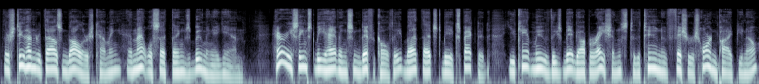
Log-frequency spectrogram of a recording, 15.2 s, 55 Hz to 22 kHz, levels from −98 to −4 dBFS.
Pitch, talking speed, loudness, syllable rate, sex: 140 Hz, 150 wpm, -18 LUFS, 4.3 syllables/s, male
